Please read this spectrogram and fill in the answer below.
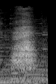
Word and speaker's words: ح: You really blow the air, right? Ha, let's try with this one. Ooh, if we cover this, it will be aya. But there is a number 7 here, which is the ha, the letter ha. So we will pronounce it ha.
